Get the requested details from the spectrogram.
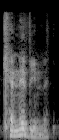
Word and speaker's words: Cynefin: Och det stavas synefin, men uttalas Knevin. – Nej. Jo. – Det stavas alltså C-Y-N-E-F-I-N, men uttalas Knevin.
